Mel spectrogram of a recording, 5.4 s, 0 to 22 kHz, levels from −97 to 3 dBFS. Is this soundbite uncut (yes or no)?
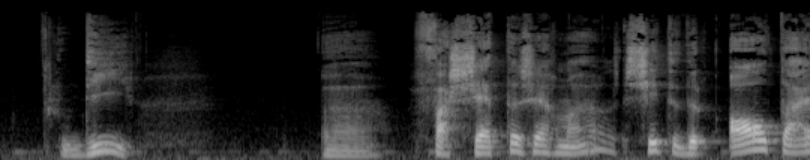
no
